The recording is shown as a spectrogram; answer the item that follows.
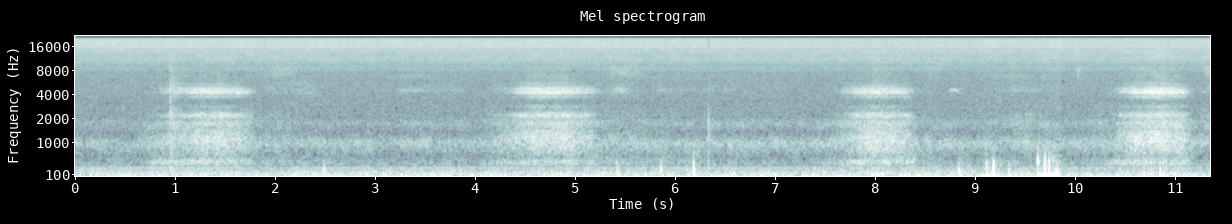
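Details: Handsome Jack the Basset Hound snoring in his sleep, four wheezy, whistling breaths spaced about three seconds apart, a couple of soft thumps near the end, low background hum.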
